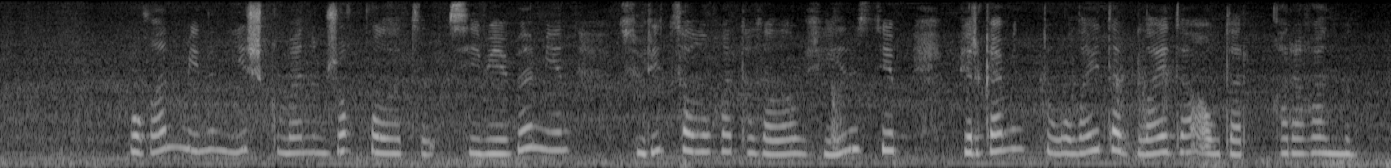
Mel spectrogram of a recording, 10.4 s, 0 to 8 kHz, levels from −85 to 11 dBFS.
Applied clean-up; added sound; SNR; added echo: none; Truck; 12 dB; none.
